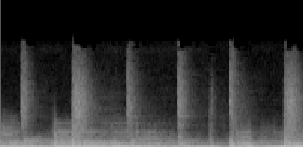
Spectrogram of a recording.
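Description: Background music: guitar-led band track with bass and drums keeping a steady beat.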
